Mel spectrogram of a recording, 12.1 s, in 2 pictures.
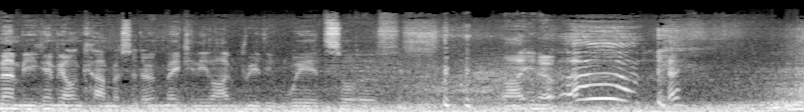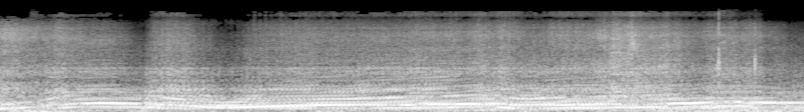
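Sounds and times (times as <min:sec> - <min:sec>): car engine accelerating: 0:05.2 - 0:12.0.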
